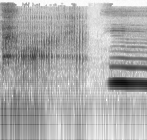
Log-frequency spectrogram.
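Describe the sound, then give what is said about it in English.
A voice imitates a cartoon snore: a raspy, breathy inhale, a brief pause, then a loud, steady whistling tone on the exhale, with no other sounds. “The cutest little cartoon snore sound that he possibly can.”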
